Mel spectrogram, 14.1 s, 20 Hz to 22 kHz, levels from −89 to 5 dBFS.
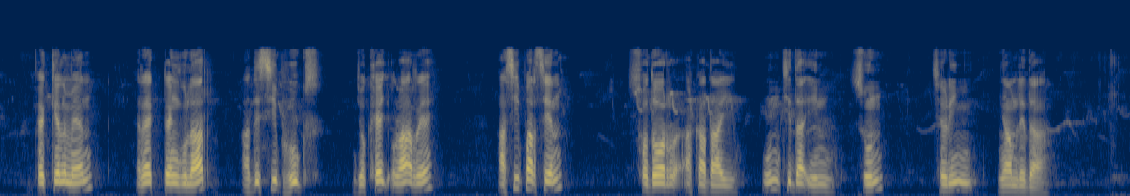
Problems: background sounds at intervals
